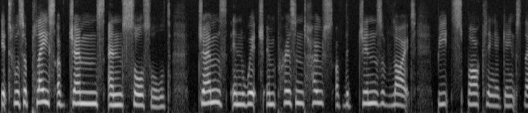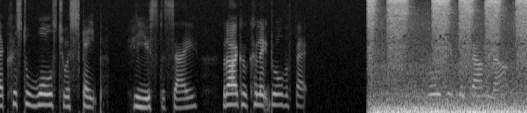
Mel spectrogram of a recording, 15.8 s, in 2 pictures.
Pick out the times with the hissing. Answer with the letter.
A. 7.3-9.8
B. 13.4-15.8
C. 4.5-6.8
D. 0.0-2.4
B.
